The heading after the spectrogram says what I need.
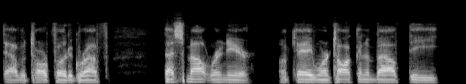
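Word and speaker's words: Rainier: That's Mount Reneer.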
